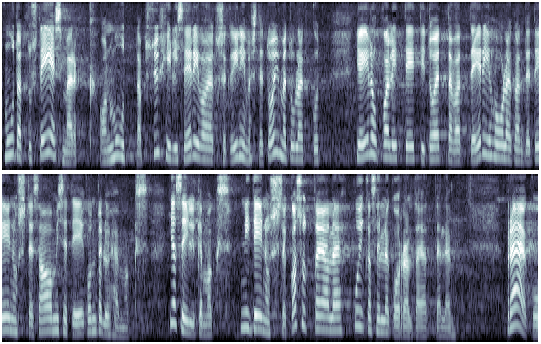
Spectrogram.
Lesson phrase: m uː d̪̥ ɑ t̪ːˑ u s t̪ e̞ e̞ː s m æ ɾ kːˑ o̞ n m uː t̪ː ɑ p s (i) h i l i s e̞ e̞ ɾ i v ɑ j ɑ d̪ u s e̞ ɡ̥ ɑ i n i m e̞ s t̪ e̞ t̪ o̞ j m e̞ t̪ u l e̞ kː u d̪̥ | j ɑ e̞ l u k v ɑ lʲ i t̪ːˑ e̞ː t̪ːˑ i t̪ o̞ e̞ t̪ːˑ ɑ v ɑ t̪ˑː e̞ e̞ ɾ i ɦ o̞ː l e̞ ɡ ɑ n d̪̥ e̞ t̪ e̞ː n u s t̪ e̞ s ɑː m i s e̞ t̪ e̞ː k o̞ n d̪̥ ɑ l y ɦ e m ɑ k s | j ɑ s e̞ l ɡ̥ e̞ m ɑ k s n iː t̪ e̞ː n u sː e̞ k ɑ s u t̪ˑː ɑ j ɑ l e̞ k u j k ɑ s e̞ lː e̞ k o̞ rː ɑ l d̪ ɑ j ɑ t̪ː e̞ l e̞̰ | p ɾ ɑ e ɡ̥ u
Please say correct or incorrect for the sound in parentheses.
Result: incorrect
